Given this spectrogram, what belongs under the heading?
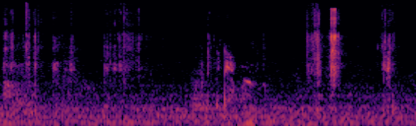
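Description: A plastic pouch of Gluta collagen pink juice is cut open. Faint, close scissor snips and soft crinkles come through against a quiet hiss, with a hushed voice in the background.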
